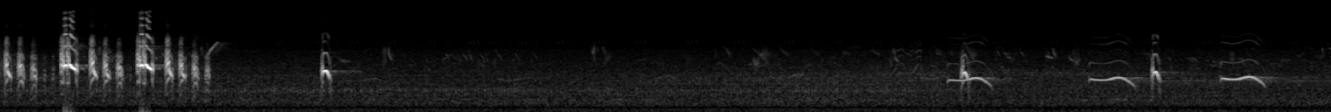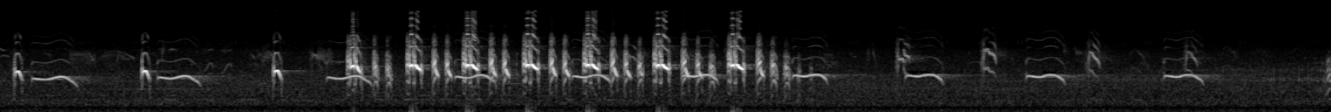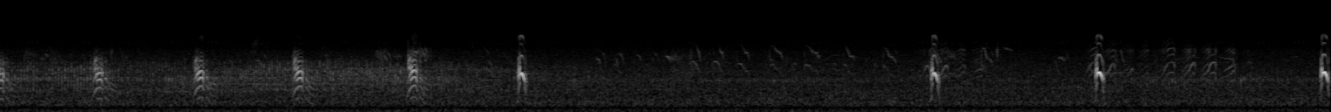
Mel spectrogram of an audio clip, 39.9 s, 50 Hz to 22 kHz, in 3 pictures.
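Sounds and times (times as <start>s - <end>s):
bird calling: 0.0s - 2.3s, 3.2s - 3.8s, 9.0s - 10.2s, 10.8s - 35.2s, 35.9s - 36.7s, 37.5s - 39.2s.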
